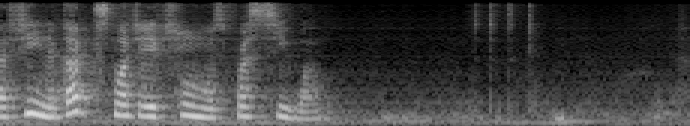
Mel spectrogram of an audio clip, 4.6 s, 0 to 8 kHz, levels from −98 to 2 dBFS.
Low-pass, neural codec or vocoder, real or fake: 7.2 kHz; codec, 16 kHz, 0.5 kbps, FunCodec, trained on LibriTTS, 25 frames a second; fake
